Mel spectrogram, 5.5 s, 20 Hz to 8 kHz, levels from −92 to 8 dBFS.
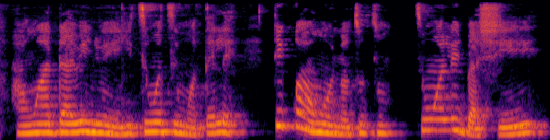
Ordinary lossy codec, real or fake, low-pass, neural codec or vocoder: none; real; 7.2 kHz; none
